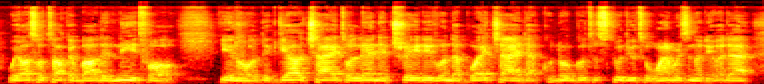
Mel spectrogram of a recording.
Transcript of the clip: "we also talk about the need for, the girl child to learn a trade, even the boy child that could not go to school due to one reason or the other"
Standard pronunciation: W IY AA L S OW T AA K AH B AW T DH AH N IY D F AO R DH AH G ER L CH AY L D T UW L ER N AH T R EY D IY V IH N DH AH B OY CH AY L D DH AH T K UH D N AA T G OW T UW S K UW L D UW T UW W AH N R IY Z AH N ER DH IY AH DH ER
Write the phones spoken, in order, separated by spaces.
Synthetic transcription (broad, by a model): W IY AA L S OW T AA K AH B AW T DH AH N IY D F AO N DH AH G ER L CH AY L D T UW L ER N AH T R EY D IY V IH N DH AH B OY CH AY L D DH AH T K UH D N AA T G OW T UW S K UW L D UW T UW W AH N R IY Z AH N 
